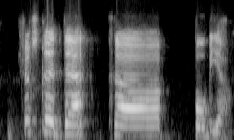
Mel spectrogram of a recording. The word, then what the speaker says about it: triskaidekaphobia: Anybody want to take a crack at the pronunciation? Triskaidekaphobia.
